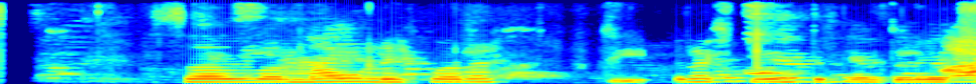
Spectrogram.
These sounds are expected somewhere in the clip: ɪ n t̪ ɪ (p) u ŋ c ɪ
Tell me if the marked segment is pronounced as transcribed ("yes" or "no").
yes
